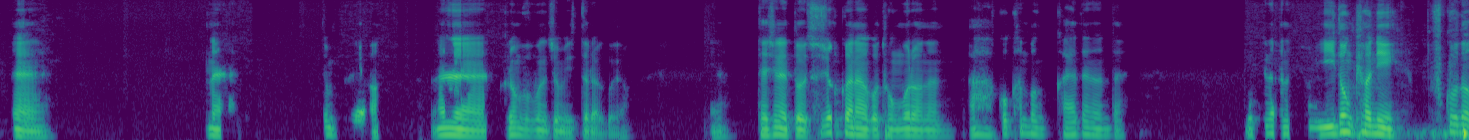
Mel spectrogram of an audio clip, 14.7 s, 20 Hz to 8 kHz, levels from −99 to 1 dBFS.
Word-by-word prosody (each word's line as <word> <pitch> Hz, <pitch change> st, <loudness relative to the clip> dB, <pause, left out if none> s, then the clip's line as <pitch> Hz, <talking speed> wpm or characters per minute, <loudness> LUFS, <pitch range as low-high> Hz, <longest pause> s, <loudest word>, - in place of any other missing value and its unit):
예. 75 Hz, -3 st, +1 dB, 1.6 s
네. -, -, +3 dB, 1.1 s
좀 -, -, -5 dB
그래요. -, -, -2 dB, 0.6 s
네. 90 Hz, -5 st, +5 dB
그런 100 Hz, 0 st, -3 dB
부분이 85 Hz, -3 st, -4 dB
좀 75 Hz, -2 st, -4 dB
있더라고요. 65 Hz, -, -8 dB, 1.3 s
대신에 90 Hz, +1 st, +2 dB
또 85 Hz, -2 st, +4 dB
수족관하고 105 Hz, -5 st, +2 dB
동물원은 85 Hz, -2 st, -1 dB, 0.2 s
아, 95 Hz, 0 st, -5 dB
꼭 110 Hz, -1 st, -6 dB
한번 110 Hz, -4 st, -5 dB
가야 95 Hz, 0 st, -4 dB
되는데. 90 Hz, -5 st, -6 dB, 1.2 s
오키나와는 115 Hz, -2 st, -4 dB, 0.3 s
이동편이 110 Hz, -3 st, +5 dB, 0.3 s
후쿠 135 Hz, +2 st, -2 dB
95 Hz, 210 characters per minute, -32 LUFS, 85-110 Hz, 1.6 s, 네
